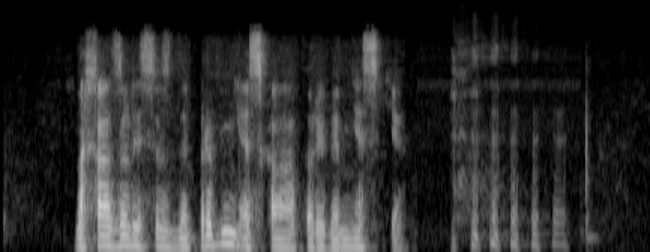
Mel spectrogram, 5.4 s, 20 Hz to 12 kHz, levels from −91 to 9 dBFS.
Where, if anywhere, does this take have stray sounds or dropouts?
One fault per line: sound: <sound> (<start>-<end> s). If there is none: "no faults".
sound: laugh (3.7-4.8 s)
